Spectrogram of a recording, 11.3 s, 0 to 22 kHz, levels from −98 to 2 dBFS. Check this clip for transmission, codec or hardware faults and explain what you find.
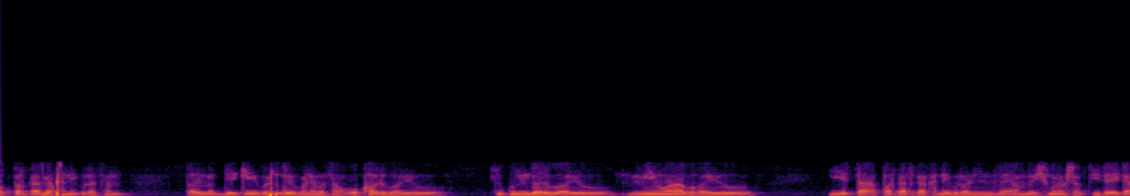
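Two faults are audible in this speech: a persistent codec coloration and two short bursts of decoder corruption.

GSM full-rate codec, throughout: the voice sounds buzzy and gravelly, confined to roughly 150 Hz to 3.7 kHz. This points to the GSM full-rate codec at about 13 kbps, which rebuilds speech from a vocal-tract filter fed by sparse, regularly spaced pulses, so fine excitation detail is lost.

GSM bit errors, 0.38 to 0.64 s and 2.68 to 2.85 s: the voice breaks into squawks, pops and gargling. The second burst falls between "तै मध्ये केइ" and "भनेपछा ओखर भयो". Corrupted filter, pitch or gain parameters warp the spectrum or spike the level. The damage fits roughly a dozen and then eight bad frames.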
